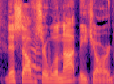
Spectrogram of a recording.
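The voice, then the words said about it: Mimics a news anchor delivery. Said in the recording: “I'm doing my impression of the news.”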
